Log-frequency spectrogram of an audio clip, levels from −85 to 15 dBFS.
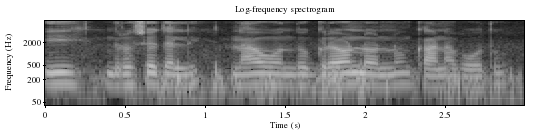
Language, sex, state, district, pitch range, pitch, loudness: Kannada, male, Karnataka, Koppal, 145-155 Hz, 150 Hz, -19 LUFS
